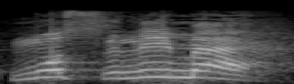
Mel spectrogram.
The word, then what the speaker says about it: Muslimah: So you say Muslimah. And you have to give that extra blow of air.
